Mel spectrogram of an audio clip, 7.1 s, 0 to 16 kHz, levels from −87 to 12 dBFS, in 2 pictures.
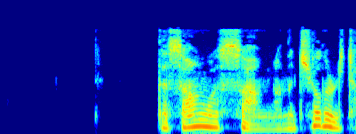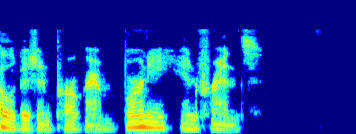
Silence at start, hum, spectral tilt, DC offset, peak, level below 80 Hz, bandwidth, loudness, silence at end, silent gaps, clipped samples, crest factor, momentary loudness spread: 1.6 s; none; -5 dB/octave; under 0.1%; -2 dBFS; -48 dBFS; 8 kHz; -18 LUFS; 1 s; 4.76-4.80 s; under 0.1%; 18 dB; 13 LU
